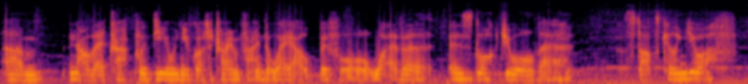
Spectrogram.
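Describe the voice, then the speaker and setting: A woman developer talks casually over a muffled online call. Her voice sits low and has plenty of vocal fry, with faint music behind it. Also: completely flat delivery, normal speed. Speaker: indie game developer. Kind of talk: casual interview chat.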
